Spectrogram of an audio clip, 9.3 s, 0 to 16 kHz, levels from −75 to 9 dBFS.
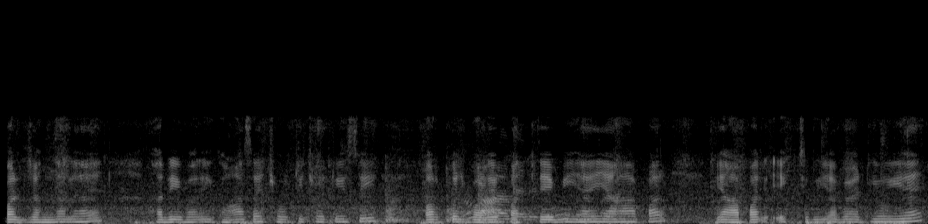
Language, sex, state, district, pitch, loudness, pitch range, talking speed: Hindi, female, Bihar, Jamui, 185 Hz, -29 LUFS, 175-195 Hz, 150 wpm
